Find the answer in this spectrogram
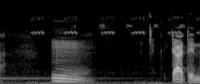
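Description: Crickets chirping in short, high, repeated chirps during a pause in a man's narration, with one falling "hmm" from him about half a second in and his talk starting again near the end.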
